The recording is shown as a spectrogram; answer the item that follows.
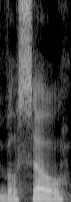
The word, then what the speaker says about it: Voceux: I believe it's pronounced Voceux, V-O-C-E-U-X.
